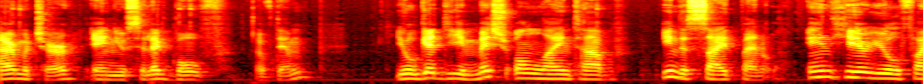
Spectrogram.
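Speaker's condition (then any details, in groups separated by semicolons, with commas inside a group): No condition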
